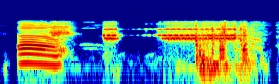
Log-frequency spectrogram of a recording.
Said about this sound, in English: damn, dude, the ringer off. But damn, why you still got one of a phone that still got a ringer on it? That's my office phone, man.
